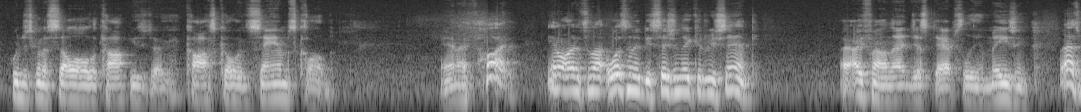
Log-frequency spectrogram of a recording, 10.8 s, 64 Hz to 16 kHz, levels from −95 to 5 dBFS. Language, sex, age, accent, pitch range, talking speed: English, male, 40-59, American, 120-150 Hz, 200 wpm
